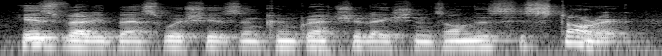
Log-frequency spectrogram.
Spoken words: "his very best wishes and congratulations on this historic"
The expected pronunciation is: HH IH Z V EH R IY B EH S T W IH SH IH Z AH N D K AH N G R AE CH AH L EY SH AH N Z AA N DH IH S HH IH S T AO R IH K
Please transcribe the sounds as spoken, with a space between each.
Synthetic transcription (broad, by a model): HH IH Z V EH R IY B EH S T W IH SH IH Z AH N K AH N G R AE CH AH L EY SH AH N Z N DH IH S HH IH S T AO R IH K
